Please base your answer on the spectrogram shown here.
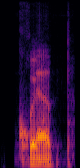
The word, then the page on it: quip: American English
